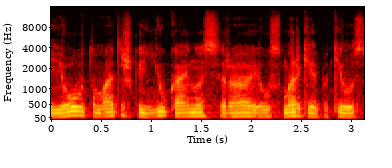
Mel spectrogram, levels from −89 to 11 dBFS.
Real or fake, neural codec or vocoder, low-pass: fake; vocoder, 44.1 kHz, 128 mel bands, Pupu-Vocoder; 14.4 kHz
